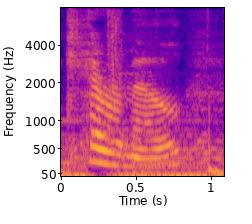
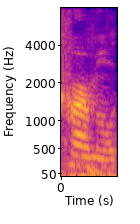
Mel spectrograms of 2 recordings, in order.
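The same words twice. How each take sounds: First: The word is said in a fuller, fancier form. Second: The word is said in a casual everyday form. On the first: "I should pronounce it the fancy way" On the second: "I'm a caramel girl"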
